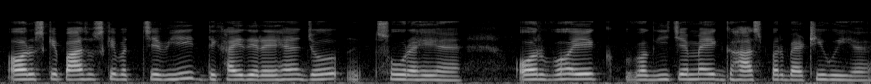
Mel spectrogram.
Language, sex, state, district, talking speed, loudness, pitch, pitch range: Hindi, female, Uttar Pradesh, Jalaun, 170 wpm, -26 LUFS, 230 Hz, 215-235 Hz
